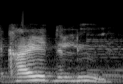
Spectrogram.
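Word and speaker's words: Écailles de Lune: Mas beleza, continuando na discografia deles, chegamos no segundo álbum que é o Ecas de Lune. Falei certo? – É, segundo a minha amiga, a pronúncia é, é Kaidelu. – Kaidelu, ok.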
